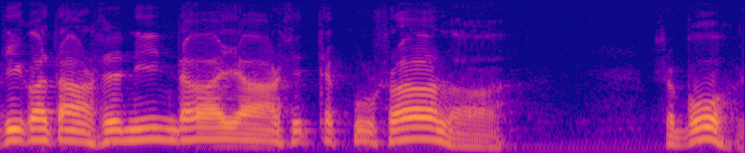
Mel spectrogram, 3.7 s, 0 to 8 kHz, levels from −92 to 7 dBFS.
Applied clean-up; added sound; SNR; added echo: none; none; none; none.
